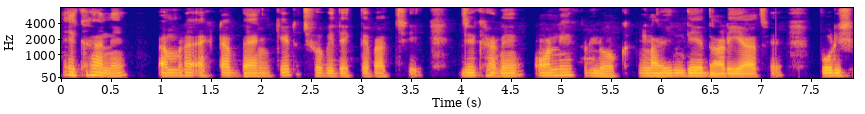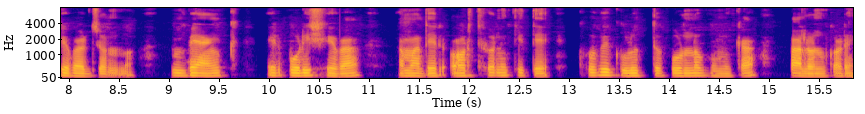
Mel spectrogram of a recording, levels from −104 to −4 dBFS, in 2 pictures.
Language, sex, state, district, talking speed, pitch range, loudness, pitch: Bengali, male, West Bengal, North 24 Parganas, 100 wpm, 105-120 Hz, -19 LUFS, 110 Hz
